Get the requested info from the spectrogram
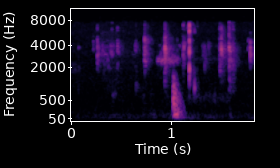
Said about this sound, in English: So what are you eating? I eat banana.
